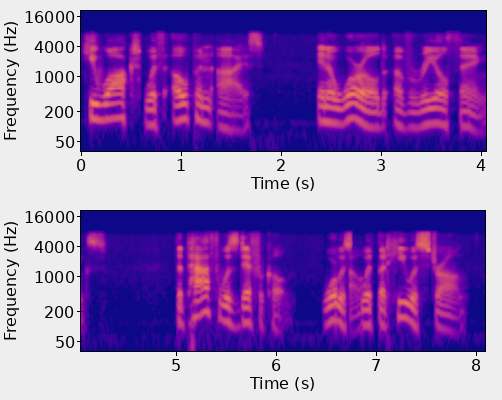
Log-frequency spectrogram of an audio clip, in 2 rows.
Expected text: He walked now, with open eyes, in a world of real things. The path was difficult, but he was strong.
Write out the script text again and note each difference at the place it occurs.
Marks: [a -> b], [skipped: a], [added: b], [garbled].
He walked [skipped: now,] with open eyes, in a world of real things. The path was difficult, [garbled] but he was strong.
